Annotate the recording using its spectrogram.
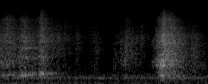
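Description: Newspaper rustling as it is unwrapped from a bottle, with one short, louder burst of paper noise about one and a half seconds in as the wrapping is pulled off.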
